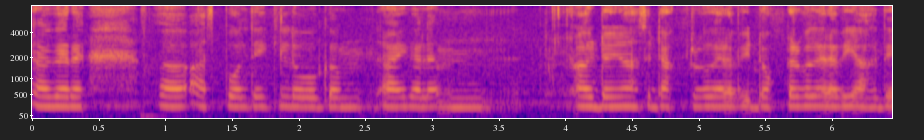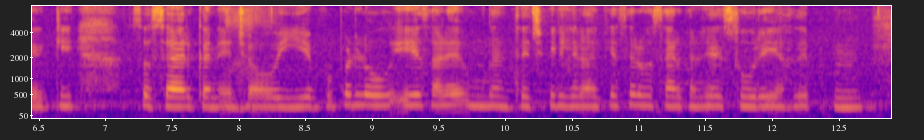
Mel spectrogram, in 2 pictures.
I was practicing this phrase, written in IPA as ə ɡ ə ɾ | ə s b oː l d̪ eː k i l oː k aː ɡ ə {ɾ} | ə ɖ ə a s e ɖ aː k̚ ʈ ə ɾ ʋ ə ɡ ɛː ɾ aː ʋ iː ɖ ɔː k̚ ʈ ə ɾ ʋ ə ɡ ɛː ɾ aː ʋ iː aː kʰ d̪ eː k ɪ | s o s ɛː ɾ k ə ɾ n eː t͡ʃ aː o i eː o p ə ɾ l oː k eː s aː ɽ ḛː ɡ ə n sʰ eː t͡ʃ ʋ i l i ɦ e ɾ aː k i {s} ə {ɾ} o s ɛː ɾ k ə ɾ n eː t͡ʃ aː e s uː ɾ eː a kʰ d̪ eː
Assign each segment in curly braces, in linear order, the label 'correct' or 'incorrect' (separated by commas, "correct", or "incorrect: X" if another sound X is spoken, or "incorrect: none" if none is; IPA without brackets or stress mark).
incorrect: l, correct, correct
